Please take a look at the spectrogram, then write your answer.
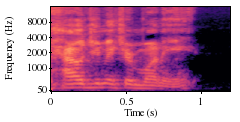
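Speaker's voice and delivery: ordinary talk, nothing marked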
